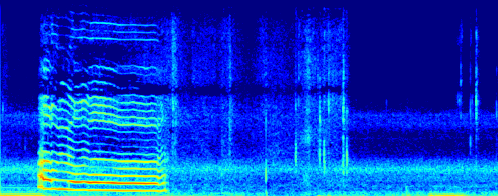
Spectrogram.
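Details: One of two playful cats facing off with stares and tiny paw swipes gives a long, steady, drawn-out meow lasting almost two seconds. It starts with a quick upward slide, and faint low rumbles follow in a quiet room.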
